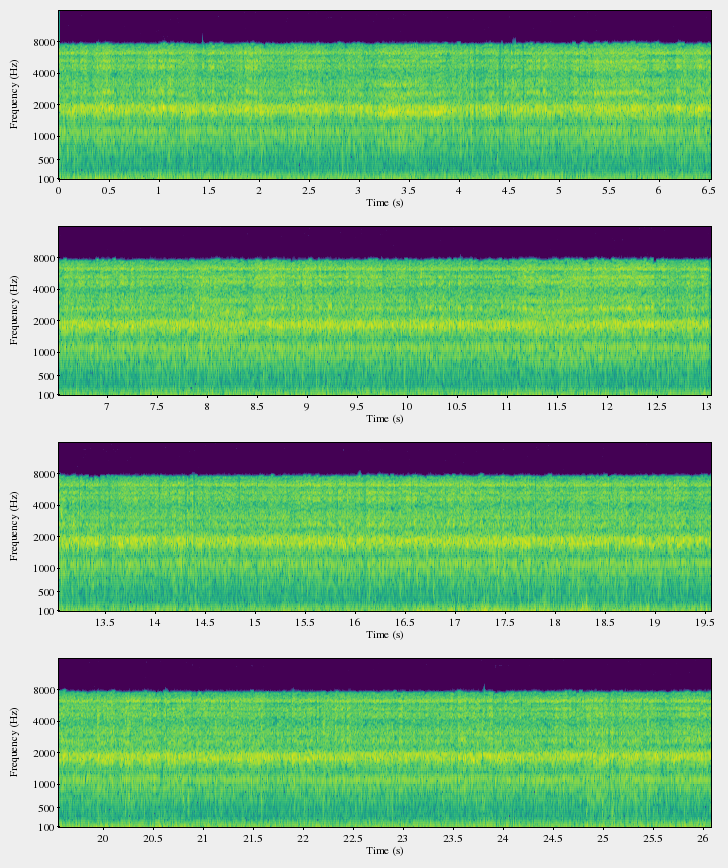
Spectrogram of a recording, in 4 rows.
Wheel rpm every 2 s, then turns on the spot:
230, 230, 230, 230, 230, 230, 230, 230, 230, 240, 240, 240, 230.
none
